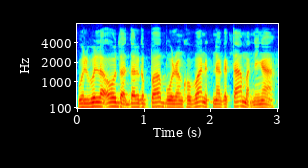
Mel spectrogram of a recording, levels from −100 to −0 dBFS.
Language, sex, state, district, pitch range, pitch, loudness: Garo, male, Meghalaya, West Garo Hills, 120-150 Hz, 130 Hz, -15 LUFS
